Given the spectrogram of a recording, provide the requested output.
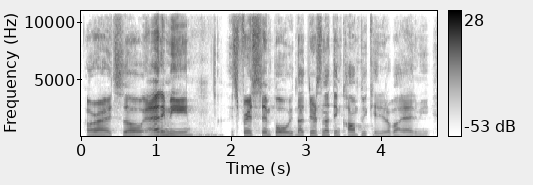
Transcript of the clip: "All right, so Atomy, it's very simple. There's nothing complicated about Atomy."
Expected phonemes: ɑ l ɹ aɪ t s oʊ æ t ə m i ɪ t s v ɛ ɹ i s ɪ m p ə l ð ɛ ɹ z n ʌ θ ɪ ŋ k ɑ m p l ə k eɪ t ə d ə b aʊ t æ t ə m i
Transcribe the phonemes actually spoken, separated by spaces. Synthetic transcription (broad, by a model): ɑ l ɹ aɪ t s oʊ æ t ə m i ɪ t s v ɛ ɹ i s ɪ m p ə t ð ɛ ɹ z n ʌ θ ɪ ŋ k ɑ m p l ə k eɪ t ə d ə b aʊ t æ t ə m i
